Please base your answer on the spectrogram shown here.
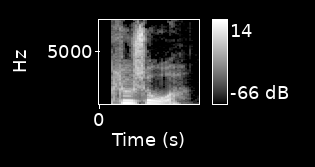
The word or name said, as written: plusord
